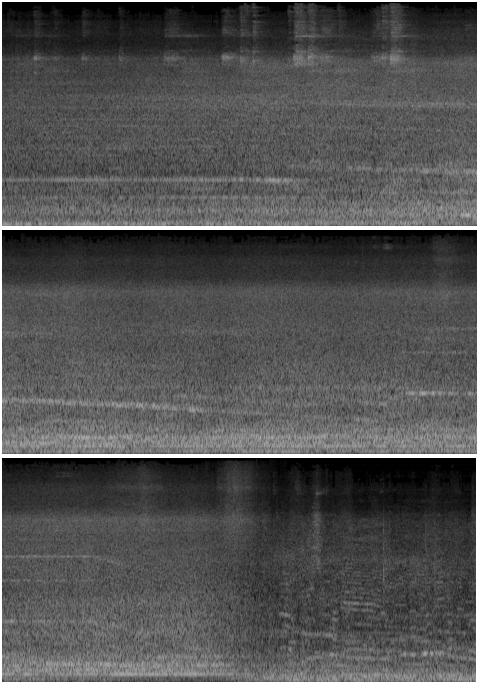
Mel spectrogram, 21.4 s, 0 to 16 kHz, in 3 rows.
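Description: Milan Metro Line 2 train pulling into an underground station: a loud rumble of wheels and traction motors, with a whine that slides down in pitch as the train brakes. Near the end the sound changes as the recording moves inside the car.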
